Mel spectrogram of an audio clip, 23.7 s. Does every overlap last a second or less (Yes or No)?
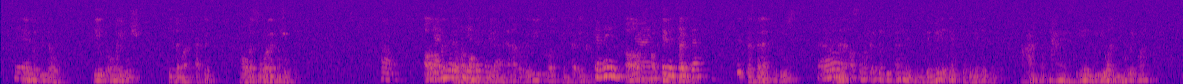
No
